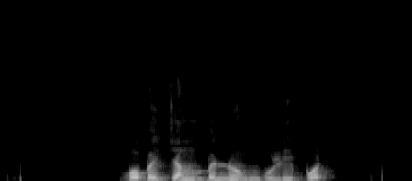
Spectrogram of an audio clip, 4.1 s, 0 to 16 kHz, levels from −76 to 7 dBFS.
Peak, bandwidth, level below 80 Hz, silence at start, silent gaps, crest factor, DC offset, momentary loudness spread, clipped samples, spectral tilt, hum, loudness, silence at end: -6 dBFS; 7 kHz; -76 dBFS; 1.25 s; none; 22 dB; under 0.1%; 10 LU; under 0.1%; -8.5 dB/octave; none; -25 LUFS; 0.85 s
